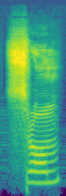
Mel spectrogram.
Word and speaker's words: শ্রম: তারপরে রয়েছে স্রোত, এই একই রকমভাবে শ্রম, শ্রমে প্রথমে অ এর সাথে র ফেলা আছে, সেজন্য আমরা শ্রমে ওকার চলে আসে, শ্রমে ওকার উচ্চারণ করে ফেলি।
